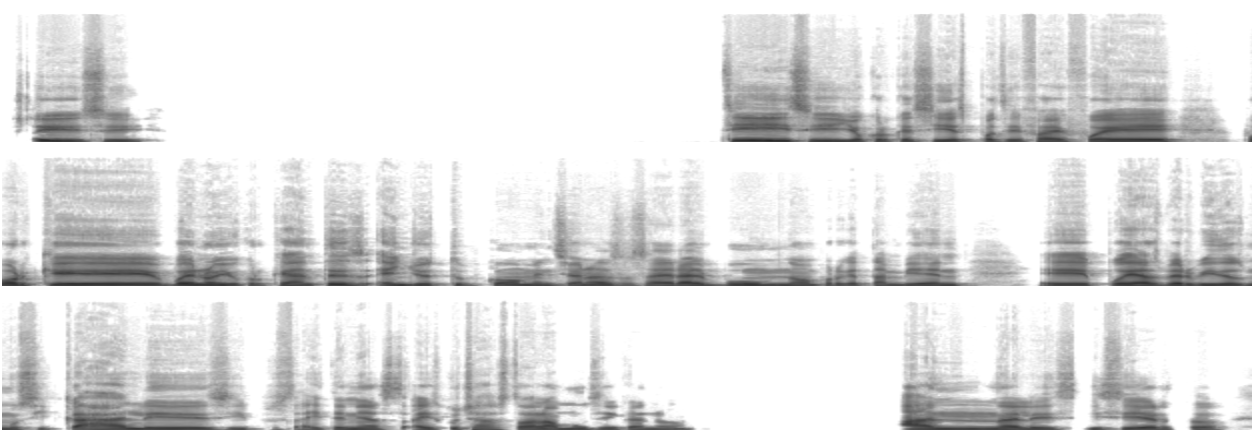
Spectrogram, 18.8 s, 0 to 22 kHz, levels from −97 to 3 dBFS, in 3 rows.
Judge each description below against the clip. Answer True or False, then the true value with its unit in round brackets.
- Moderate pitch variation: True (3.8 semitones)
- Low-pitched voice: True (125 Hz)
